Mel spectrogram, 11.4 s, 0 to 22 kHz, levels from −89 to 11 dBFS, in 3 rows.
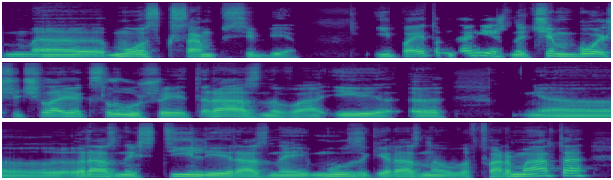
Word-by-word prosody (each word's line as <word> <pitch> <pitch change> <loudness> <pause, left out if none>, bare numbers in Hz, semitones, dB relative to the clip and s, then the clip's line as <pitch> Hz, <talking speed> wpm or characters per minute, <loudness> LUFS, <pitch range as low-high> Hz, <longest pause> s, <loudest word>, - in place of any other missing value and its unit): м, 140 +1 -4
э, 120 0 +2
мозг 135 +2 +1
сам 125 -1 +1
по - - -14
себе. 85 - -6 0.5
И 130 - -2
поэтому, 135 +6 -2
конечно, 175 -9 0
чем 150 +4 +2
больше 150 -6 +1
человек 130 0 0
слушает 110 - 0
разного, 95 -9 0
и, 110 +1 0 0.2
э, 105 -1 0 0.6
а, 100 +1 -2
разных 120 -3 +2
стили, 120 -2 +2
разной 115 0 +1
музыки, 115 0 0
разного 110 -2 0
формата, 165 +8 +2
120 Hz, 120 wpm, -22 LUFS, 105-135 Hz, 0.6 s, э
